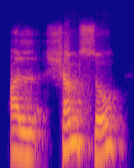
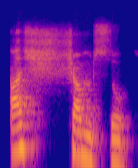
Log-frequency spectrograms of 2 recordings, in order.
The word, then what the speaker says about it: الشمس: have a shadda, and the lam becomes silent. For example, al-shamsu becomes ash-shamsu.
